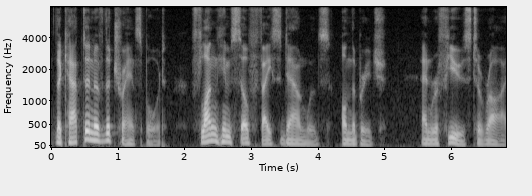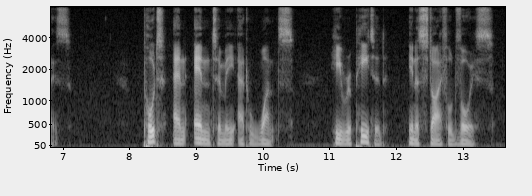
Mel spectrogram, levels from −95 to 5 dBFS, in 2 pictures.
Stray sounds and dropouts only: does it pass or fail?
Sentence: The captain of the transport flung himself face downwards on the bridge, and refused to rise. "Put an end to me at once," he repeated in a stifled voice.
pass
